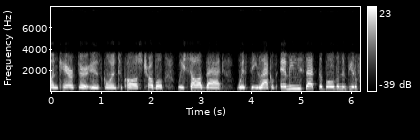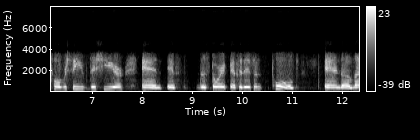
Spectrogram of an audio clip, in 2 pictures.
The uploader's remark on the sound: An hour of fan calls. On the Voice America Talk Radio Network.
